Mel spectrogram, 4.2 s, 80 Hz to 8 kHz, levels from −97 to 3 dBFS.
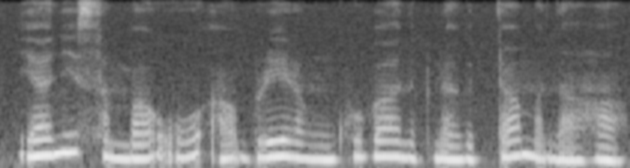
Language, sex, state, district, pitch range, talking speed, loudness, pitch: Garo, female, Meghalaya, West Garo Hills, 195-230 Hz, 85 wpm, -13 LUFS, 215 Hz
